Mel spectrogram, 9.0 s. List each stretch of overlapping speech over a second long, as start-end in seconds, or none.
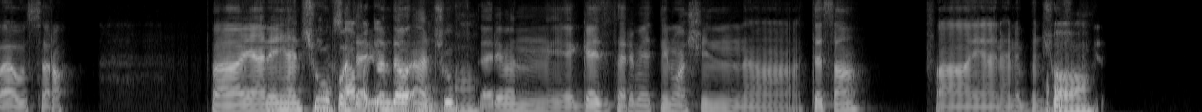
2.4-3.7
